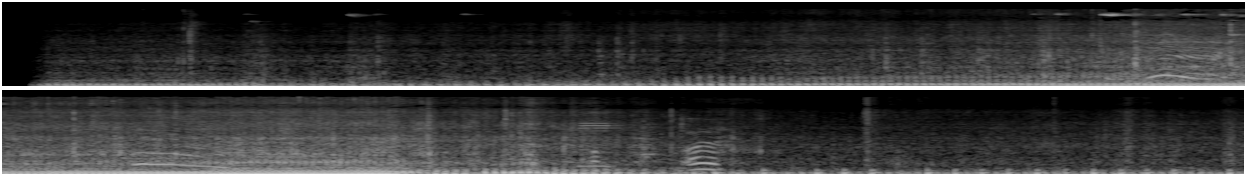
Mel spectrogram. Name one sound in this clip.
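A motorbike engine putters closer, grows loud as the motorbike passes close by, then idles lower.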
